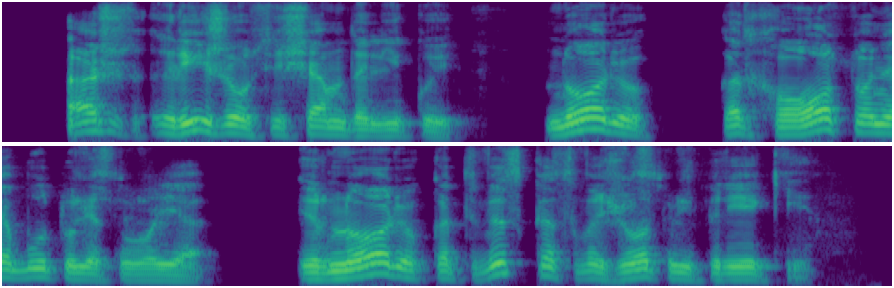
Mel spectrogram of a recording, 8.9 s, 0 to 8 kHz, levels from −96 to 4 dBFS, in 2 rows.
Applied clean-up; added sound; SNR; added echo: neural mask model Resemble Enhance denoiser.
